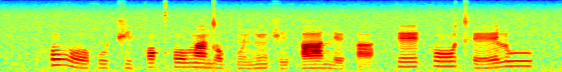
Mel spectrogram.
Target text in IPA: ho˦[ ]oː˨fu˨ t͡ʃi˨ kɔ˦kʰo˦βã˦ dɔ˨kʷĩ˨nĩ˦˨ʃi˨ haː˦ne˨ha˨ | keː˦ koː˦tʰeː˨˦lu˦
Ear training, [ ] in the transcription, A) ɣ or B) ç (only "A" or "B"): A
